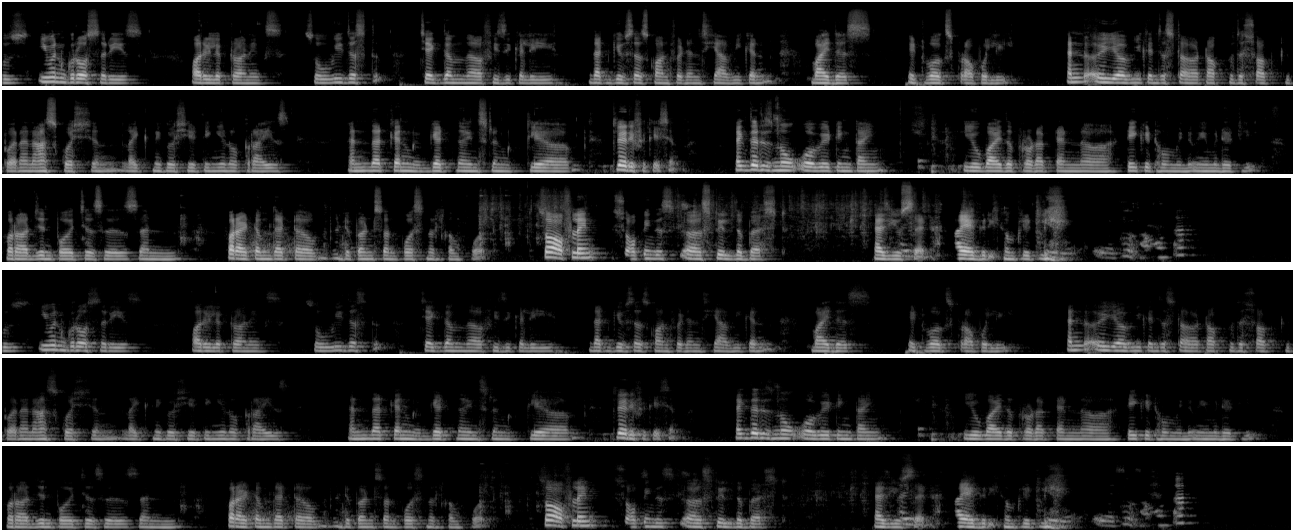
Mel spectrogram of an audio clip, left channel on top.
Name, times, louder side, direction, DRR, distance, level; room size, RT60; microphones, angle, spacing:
voice 1, 0.0-1.4 1.9-2.8 3.1-3.8 4.2-5.5 5.9-7.7 8.1-8.7 9.1-10.1 10.6-12.7 12.9-15.8 16.4-18.7 19.0-19.7 20.2-21.7 22.3-25.4 25.9-27.7 28.1-33.6 33.9-35.1 35.4-36.5 37.0-37.5, left 3 dB, 80° left, 0.6 m, -28 dB
voice 2, 36.3-37.0 37.3-37.6, right 3 dB, 70° right, 1.0 m, -38 dB
12.5 x 8.7 x 4.0 m
head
